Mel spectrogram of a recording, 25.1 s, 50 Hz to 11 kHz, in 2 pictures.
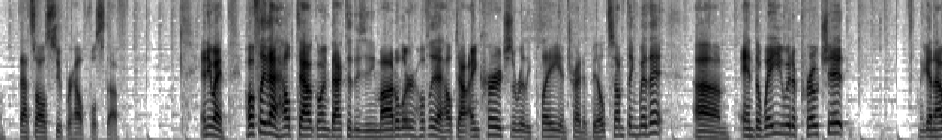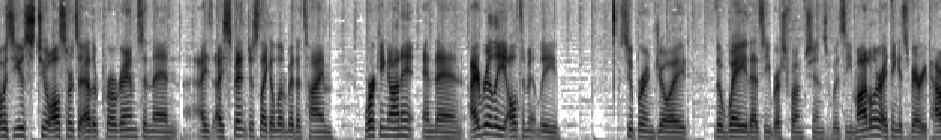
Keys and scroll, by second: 9.7 v, 14.8 s, 16.9 shift+f, 18.0 shift+f, 21.3 shift+f, 21.7 shift+d.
